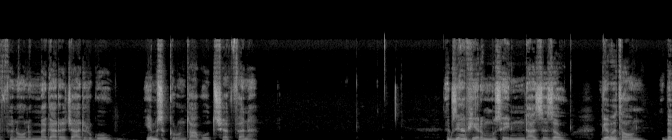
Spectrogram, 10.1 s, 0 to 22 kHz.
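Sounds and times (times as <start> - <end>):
person reading aloud: 0.0 - 3.9, 6.7 - 10.0
faint mouth clicks: 5.3 - 6.1
soft intake of breath: 6.0 - 6.7, 8.6 - 9.0.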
